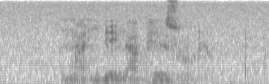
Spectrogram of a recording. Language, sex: Xhosa, male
